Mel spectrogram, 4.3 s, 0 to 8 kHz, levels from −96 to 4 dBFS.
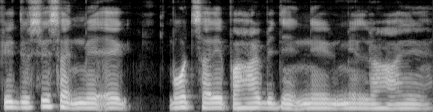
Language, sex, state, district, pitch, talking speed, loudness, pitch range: Hindi, male, Arunachal Pradesh, Papum Pare, 125 Hz, 195 wpm, -17 LUFS, 115-130 Hz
